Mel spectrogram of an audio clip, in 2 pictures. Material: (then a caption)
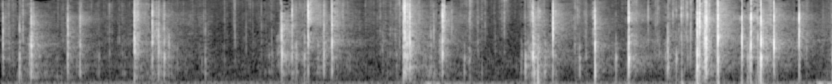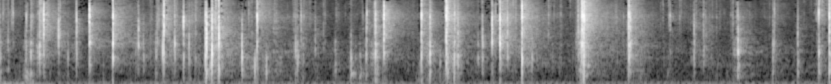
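Plastic. Hands squeeze and crinkle an orange-and-white plastic stand-up snack pouch held close to the microphone. Dense, bright, sharp crackles snap without any ring over a faint low hum. Brief louder bursts come near the middle.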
